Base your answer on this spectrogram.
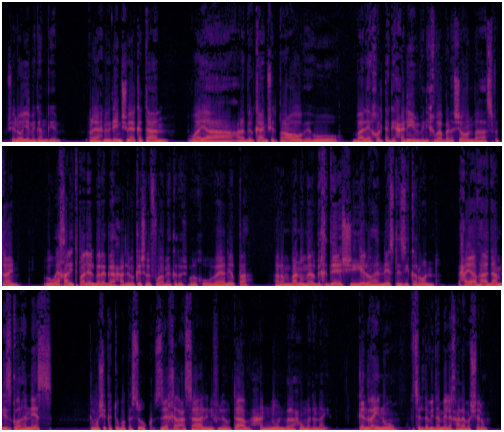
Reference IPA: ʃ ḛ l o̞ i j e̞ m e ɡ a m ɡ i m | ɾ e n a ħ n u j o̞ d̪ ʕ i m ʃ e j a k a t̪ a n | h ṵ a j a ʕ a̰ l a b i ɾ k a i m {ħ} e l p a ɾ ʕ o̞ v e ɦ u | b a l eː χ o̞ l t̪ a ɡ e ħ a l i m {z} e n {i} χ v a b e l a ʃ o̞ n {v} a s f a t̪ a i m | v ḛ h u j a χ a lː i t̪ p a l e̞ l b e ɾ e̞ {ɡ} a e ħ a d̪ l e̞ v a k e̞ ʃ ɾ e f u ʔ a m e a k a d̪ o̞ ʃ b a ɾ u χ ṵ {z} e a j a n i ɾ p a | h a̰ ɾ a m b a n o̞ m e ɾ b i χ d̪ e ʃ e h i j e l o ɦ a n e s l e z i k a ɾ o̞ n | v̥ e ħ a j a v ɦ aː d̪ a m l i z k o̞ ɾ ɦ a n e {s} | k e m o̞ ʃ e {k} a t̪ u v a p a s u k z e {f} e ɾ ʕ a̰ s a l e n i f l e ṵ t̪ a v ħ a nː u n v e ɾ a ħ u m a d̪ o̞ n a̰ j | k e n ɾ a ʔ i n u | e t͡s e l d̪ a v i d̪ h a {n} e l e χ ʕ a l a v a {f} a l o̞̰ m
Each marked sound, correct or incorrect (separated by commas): incorrect, incorrect, correct, incorrect, correct, incorrect, correct, correct, incorrect, incorrect, incorrect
